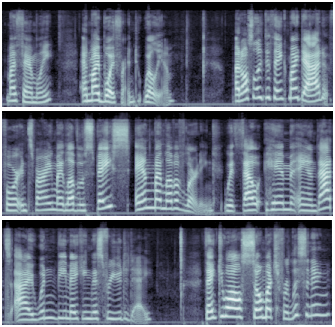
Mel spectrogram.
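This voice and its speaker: A woman's voice: on the high side, a bit bright, no room sound, studio quality. A young adult woman, the podcast's creator, earnestly reading closing credits and thanks. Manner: earnest, grateful, read from notes.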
